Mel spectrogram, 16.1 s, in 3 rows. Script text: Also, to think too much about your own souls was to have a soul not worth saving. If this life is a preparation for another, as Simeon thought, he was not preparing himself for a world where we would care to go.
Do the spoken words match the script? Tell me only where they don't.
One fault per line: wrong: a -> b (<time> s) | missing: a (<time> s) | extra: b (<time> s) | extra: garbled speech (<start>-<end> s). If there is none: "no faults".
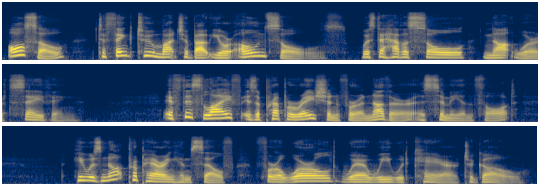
no faults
